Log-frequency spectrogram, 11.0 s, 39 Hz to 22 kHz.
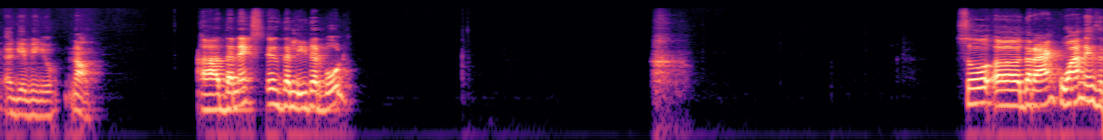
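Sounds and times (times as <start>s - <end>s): man sighing: 6.5s - 7.0s.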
